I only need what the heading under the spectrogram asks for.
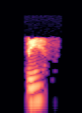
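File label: police dispatch radio, scanner; Mesa PD Dptmnt; 1 Fiesta Dispatch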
